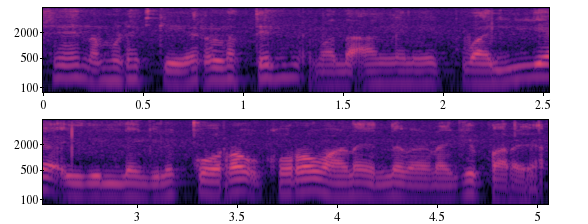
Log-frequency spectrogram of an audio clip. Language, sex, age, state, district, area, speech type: Malayalam, male, 18-30, Kerala, Kollam, rural, spontaneous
